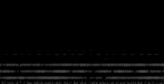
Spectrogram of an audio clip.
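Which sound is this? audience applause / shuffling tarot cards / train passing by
train passing by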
